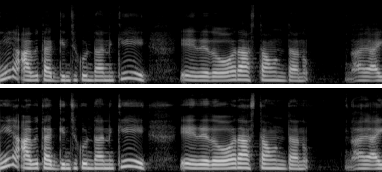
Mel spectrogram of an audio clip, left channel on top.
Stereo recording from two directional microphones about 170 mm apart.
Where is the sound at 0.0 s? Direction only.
35° right (ahead or behind).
